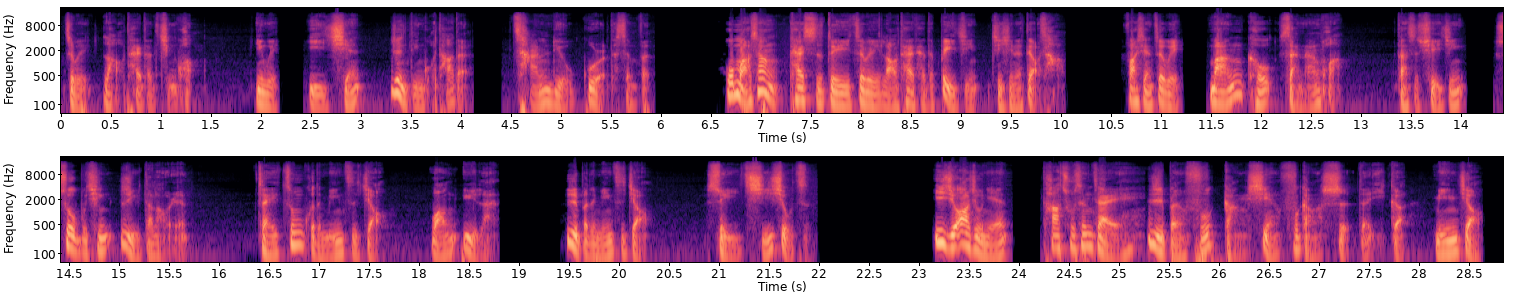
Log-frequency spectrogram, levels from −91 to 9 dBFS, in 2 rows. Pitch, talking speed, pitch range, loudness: 100 Hz, 225 characters per minute, 90-120 Hz, -17 LUFS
